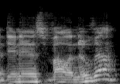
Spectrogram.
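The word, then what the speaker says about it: Denis Villeneuve: um the director of Dune 3 Mr uh Dennis valenova is that how you pronounce that correctly yeah I love that guy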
